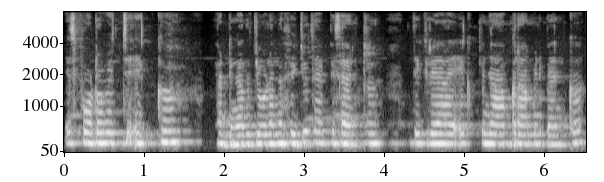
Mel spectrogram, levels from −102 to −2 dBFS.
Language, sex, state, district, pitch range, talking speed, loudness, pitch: Punjabi, female, Punjab, Kapurthala, 205-220 Hz, 165 wpm, -15 LUFS, 210 Hz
